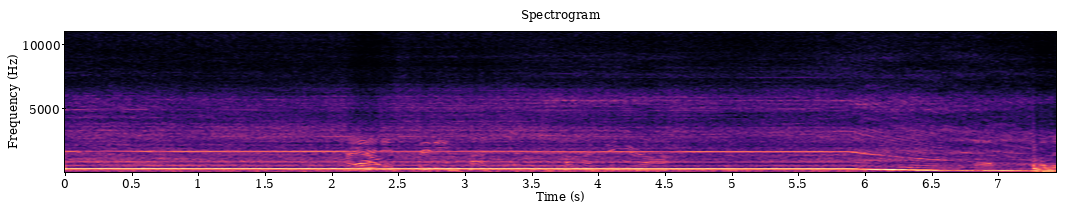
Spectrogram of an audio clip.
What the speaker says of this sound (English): the turbo spins via vacuum power. Pretty cool. Yeah, that's good news. Shop vac anti-lag.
